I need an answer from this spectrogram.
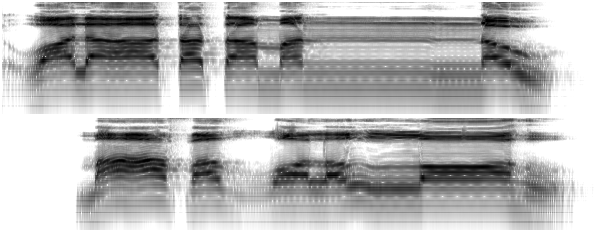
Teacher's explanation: ضاد کے اوپر آدھے سیکنڈ کے لیے ٹھہریں گے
